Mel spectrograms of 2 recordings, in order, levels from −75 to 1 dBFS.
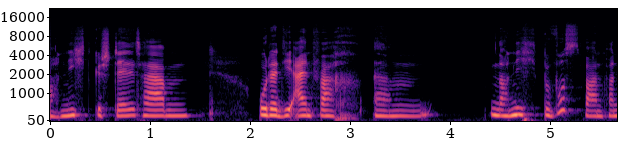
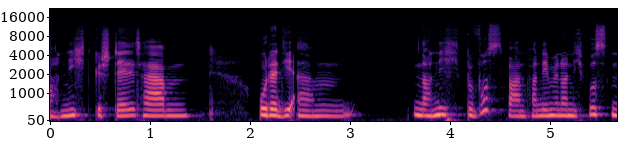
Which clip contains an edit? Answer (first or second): second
